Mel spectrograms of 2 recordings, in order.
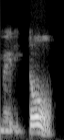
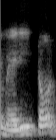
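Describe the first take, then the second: First: The stress is on the last syllable. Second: The stress is on the middle syllable. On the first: "ni meritó" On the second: "Uno no dice merito"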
